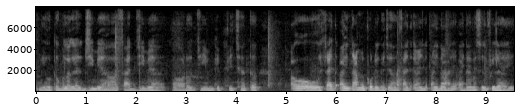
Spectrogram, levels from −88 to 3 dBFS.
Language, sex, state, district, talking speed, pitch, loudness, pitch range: Maithili, male, Bihar, Samastipur, 175 wpm, 135 Hz, -32 LUFS, 130-145 Hz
